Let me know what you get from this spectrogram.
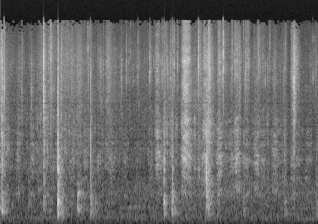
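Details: Panting from one of a family's big dogs (Siberian Husky Nami, mutt Duke, arthritic Duchess), indoors. Irregular bursts of hoarse, airy breaths, some louder and sharper, with short pauses between runs.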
